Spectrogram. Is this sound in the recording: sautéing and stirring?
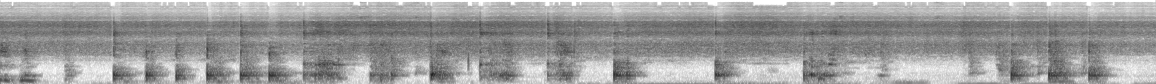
yes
